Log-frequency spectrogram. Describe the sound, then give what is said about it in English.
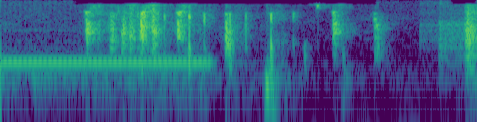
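A steady telephone dial tone hums for about a second as a phone call is placed, then a quick run of electronic dialing beeps follows, short tones in an uneven sequence with brief gaps, band-limited like a phone line. “He says, call them via phone.”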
